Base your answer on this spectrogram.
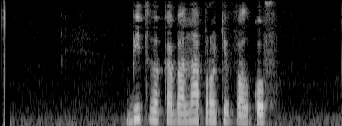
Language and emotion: Russian, neutral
